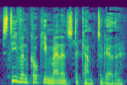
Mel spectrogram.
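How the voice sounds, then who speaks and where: A man's voice: on the low side, big pitch swings, fairly quick, slightly rough. A man hosting a podcast, reading scripted documentary narration as a storyteller. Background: music.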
